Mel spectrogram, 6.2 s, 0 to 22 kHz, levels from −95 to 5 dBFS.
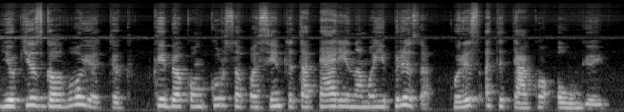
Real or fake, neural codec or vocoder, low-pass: real; none; 19.8 kHz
